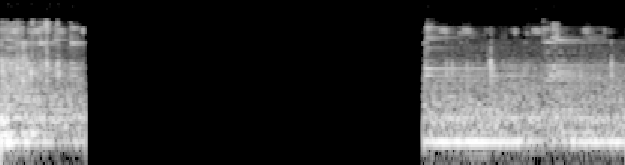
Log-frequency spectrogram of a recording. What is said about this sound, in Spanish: sí se escucha un grillo. Espérame.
